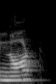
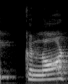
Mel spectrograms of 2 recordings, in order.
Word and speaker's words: knot: और मैंने आपको प्रोनाउंसिएशन वाली क्लास में बच्चों आपको बताया था कि KN को हम ना ही प्रोनाउंस करते हैं। KN को हम कभी भी कनॉट नहीं बोलते।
